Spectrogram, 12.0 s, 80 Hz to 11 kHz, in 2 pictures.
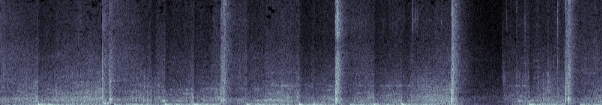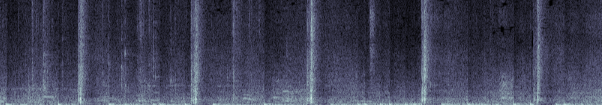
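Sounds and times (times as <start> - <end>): marching drums: 0.0 - 12.0.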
